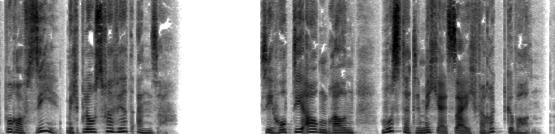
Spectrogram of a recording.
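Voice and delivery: usual speaking voice

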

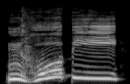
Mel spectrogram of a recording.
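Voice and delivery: very high, loud squeak; nervous false name. Acted. Nobby gives false name nervously.

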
